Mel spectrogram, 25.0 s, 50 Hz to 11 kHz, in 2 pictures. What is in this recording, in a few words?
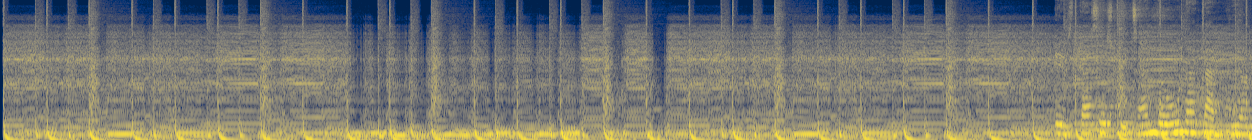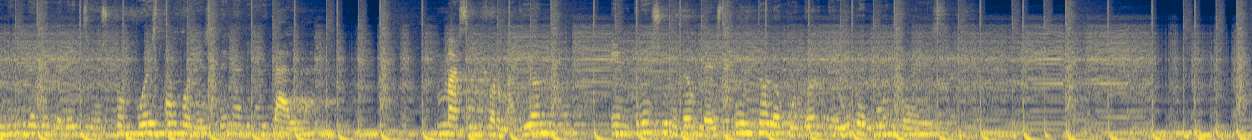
140 rock; rock musica libre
